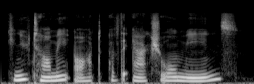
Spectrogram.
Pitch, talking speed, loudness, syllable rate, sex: 180 Hz, 210 wpm, -16 LUFS, 4.6 syllables/s, female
